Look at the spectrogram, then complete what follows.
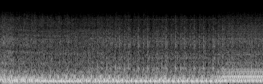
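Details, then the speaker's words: Harley V-Rod, stock 1130cc, full-throttle dyno run, about 121 hp and just under 80 lb-ft: hard, even firing with pitch climbing smoothly, no misses or clatter. Healthy engine pulling strong. "So the bike is actually running really well. Those numbers are actually really good for a stock 1130cc."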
